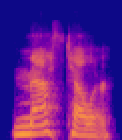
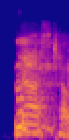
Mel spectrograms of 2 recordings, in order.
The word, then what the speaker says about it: Masteller: Masteller. Yes. Masteller.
